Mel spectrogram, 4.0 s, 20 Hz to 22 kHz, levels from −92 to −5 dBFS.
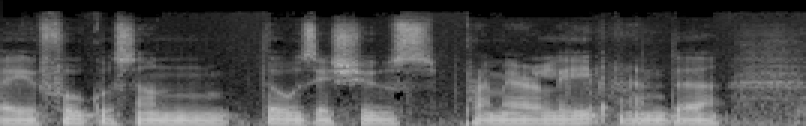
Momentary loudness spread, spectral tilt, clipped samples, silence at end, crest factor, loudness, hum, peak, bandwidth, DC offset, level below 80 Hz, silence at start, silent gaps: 6 LU; -4 dB/octave; under 0.1%; 0 s; 16 dB; -30 LUFS; none; -16 dBFS; 15.5 kHz; under 0.1%; -44 dBFS; 0 s; none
